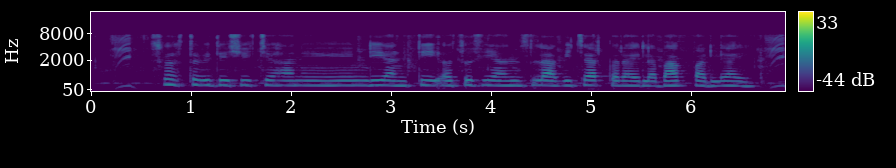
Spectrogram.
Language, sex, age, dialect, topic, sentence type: Marathi, male, 18-24, Varhadi, agriculture, statement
